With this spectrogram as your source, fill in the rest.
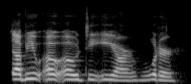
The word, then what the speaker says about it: water: Wooder. Water. Water. Water ice. Water. It's how you say it in South Jersey.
